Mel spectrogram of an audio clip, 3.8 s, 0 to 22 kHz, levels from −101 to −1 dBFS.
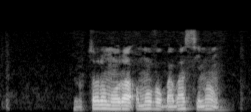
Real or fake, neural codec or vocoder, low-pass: real; none; 7.2 kHz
